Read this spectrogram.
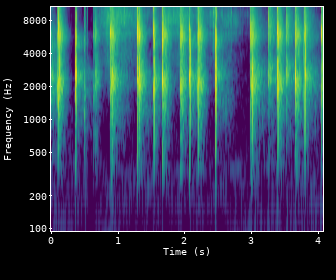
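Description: Small plastic beads pour and rattle into a plastic container.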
